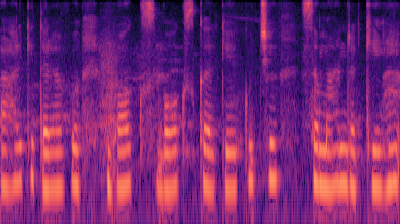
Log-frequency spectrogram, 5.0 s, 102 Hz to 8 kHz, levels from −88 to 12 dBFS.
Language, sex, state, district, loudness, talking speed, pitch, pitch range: Hindi, female, Uttar Pradesh, Lalitpur, -19 LUFS, 120 wpm, 215 Hz, 210-225 Hz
